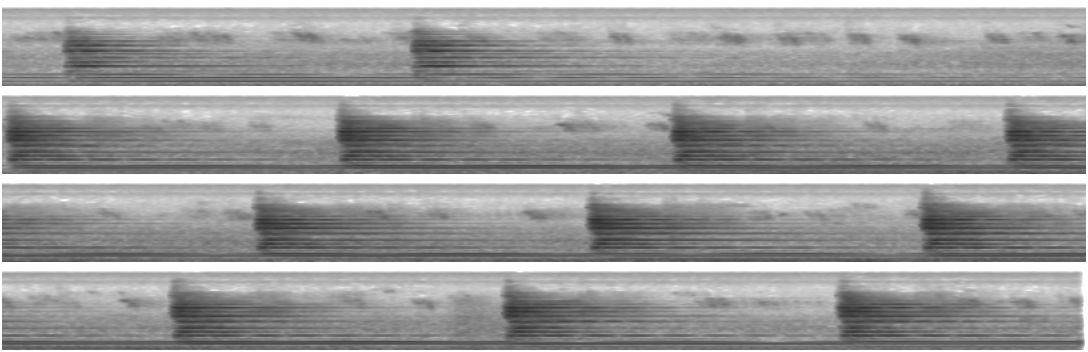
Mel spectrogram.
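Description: Växjö Cathedral's church bells ringing, one strike about every two and a half seconds, each left to hum out. About eight seconds in, the ringing turns louder and deeper-toned.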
